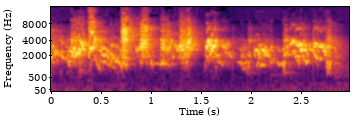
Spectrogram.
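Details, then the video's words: Budgerigars in an aviary, described as happy, fill three seconds with busy overlapping chirping and harsh warbled squawks that pulse in quick bursts, with no other sounds. "HAPPY BUDGIES SOUNDS"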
